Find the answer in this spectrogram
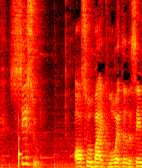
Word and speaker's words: Sisu: it is pronounced according to therese it is pronounced sisu also by cloeta the same company as that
